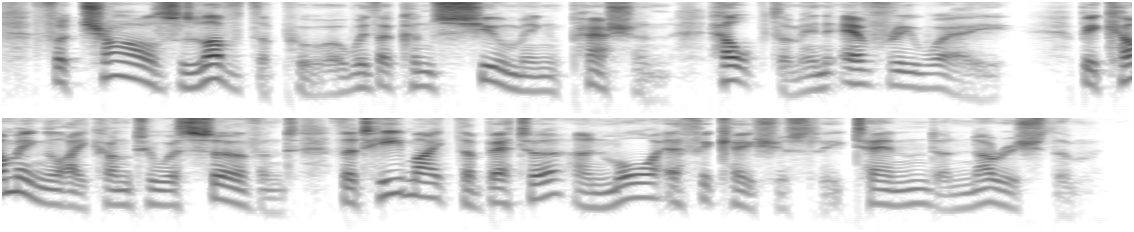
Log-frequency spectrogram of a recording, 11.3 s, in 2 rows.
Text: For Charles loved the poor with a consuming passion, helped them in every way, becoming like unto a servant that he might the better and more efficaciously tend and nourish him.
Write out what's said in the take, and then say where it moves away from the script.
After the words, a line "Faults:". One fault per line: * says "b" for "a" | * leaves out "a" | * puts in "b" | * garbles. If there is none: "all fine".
For Charles loved the poor with a consuming passion, helped them in every way, becoming like unto a servant that he might the better and more efficaciously tend and nourish them.
Faults:
* says "them" for "him"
